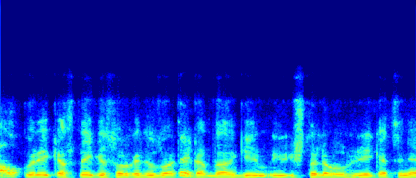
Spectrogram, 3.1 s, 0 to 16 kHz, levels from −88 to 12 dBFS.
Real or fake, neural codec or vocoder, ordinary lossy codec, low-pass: real; none; Opus, 16 kbps; 7.2 kHz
